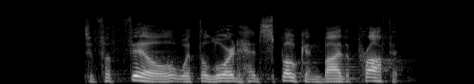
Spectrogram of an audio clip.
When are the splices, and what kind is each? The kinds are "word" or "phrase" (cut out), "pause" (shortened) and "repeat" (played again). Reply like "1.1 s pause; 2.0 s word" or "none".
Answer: none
